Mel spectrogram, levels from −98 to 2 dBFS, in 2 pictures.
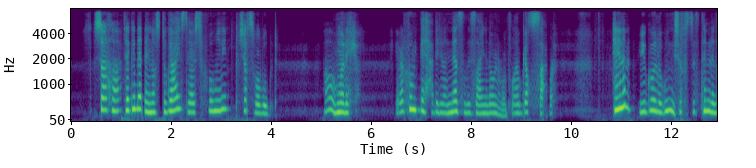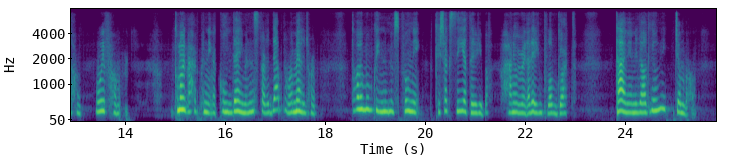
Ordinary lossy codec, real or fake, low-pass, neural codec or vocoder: none; fake; 7.2 kHz; codec, 16 kHz in and 24 kHz out, 0.4 kbps, LongCat-Audio-Codec, four codebook decoder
